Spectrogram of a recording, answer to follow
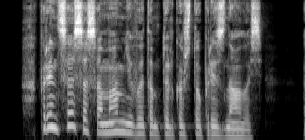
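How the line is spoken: Disappointed sigh. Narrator (Russian): разочарованно вздохнула я

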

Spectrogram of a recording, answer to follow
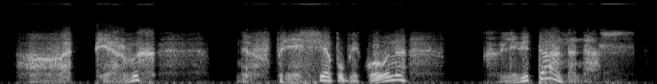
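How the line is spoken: Slight stutter. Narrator (Russian): Павел Семенович от неожиданного оборота слегка заикался

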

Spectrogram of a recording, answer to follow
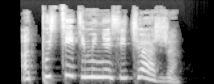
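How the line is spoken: Girl screaming. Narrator (Russian): девочка, удерживаемая Пангуби, закричала

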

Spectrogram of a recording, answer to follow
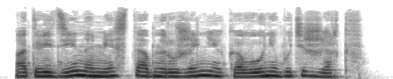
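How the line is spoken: Soft whisper. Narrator (Russian): тихонько прошептал

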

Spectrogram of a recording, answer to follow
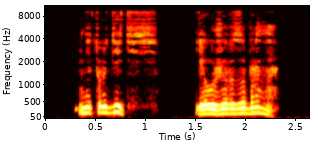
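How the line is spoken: Trembling voice from behind. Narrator (Russian): сказала за спиной дрогнувшим голосом Зинаида Дмитриевна

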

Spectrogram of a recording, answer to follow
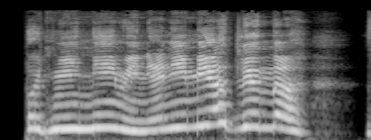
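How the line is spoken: Terrified girl's scream. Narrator (Russian): закричала девушка с ужасом, понимая, что висела над пустотой

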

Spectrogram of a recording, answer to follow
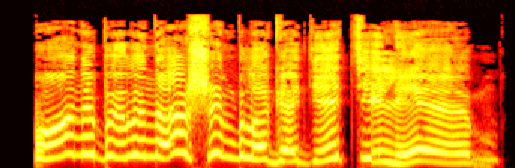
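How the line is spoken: Group yelling. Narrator (Russian): вопили они

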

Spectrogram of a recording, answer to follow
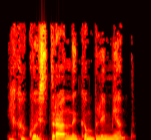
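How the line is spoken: Muttering. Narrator (Russian): пробормотала Беладонна

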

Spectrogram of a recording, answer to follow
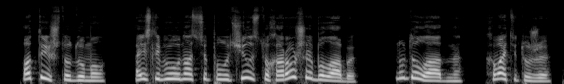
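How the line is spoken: Cooing. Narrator (Russian): проворковала Алевтина

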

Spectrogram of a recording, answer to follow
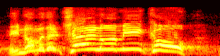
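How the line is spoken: Shouted. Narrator (Italian): gridò Stubb

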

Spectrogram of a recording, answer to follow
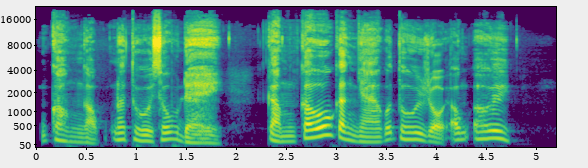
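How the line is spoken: Old woman, sad, suppressed sigh. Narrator (Vietnamese): Bà Thi nén tiếng thở dài, cất giọng buồn buồn trả lời

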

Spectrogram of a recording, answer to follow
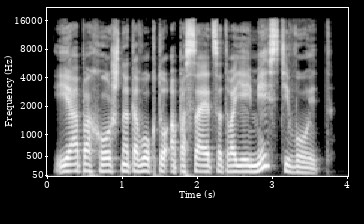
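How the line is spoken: Growled. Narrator (Russian): рыкнул Бронзовый

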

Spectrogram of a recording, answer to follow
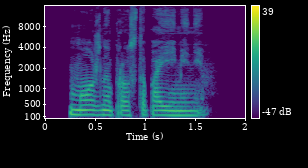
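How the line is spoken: Soft remark. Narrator (Russian): мягко заметил он

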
